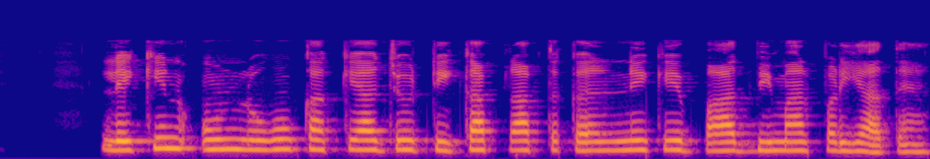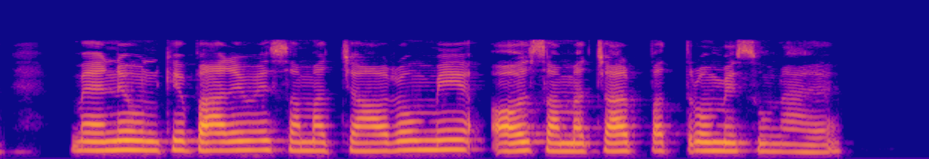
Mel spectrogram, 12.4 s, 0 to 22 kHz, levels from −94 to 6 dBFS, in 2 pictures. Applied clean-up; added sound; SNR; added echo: none; none; none; none.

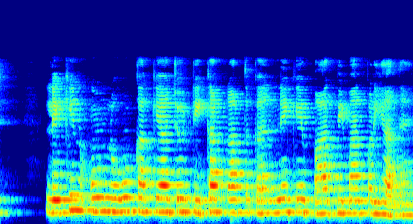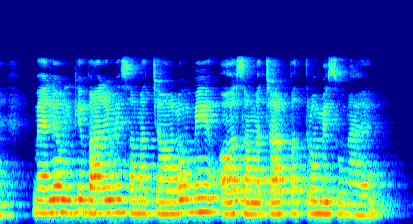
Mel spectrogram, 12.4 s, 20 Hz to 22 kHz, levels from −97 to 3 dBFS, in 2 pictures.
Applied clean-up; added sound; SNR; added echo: none; none; none; reverberation time 0.8 s.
